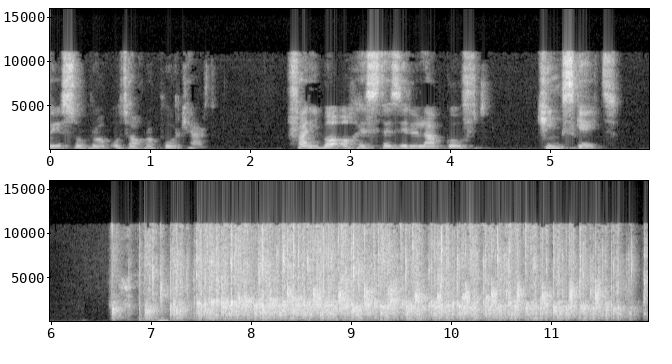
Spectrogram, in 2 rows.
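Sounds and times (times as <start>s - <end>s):
speech: 0.0s - 1.7s, 2.4s - 5.7s, 6.6s - 7.3s
audience applause: 6.6s - 11.9s.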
